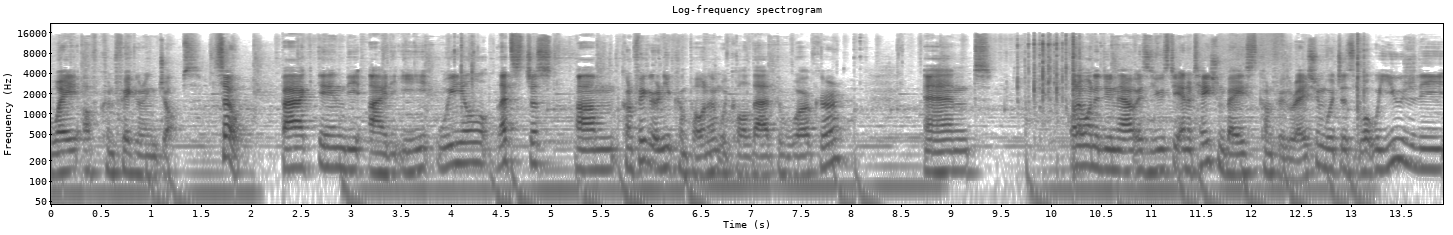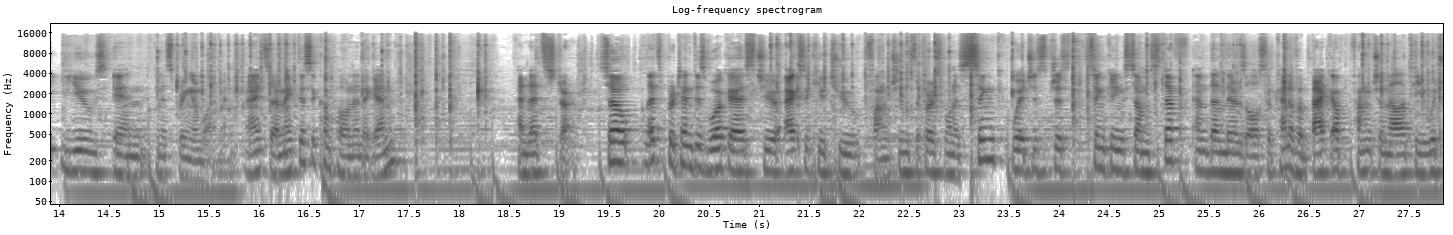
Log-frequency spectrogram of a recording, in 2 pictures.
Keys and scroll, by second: 4.3 super+1, 9.7 shift+w, 10.3 Return, 13.1 Return, 15.2 alt+l, 15.5 shift+c, 16.7 Return, 17.1 Down, 17.5 super+Up, 17.6 Return, 18.3 Up, 21.4-23.0 typing, 23.2 Return, 23.6 Down, 24.2 Return, 25.3 space, 26.3 BackSpace, 27.6 shift+9.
